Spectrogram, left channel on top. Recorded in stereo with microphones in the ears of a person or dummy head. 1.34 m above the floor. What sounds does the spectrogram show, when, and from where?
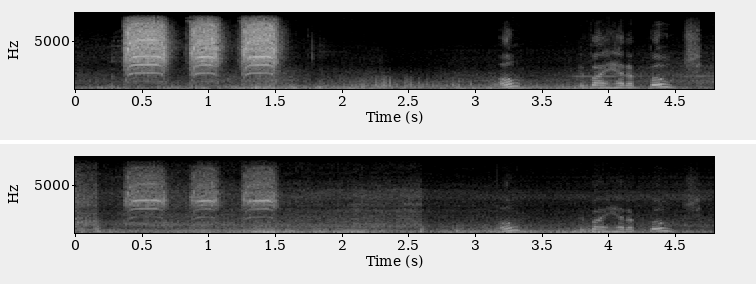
0.3 s a drill: 60° left (ahead or behind)
3.2 s a man speaking: 40° left (ahead or behind)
